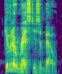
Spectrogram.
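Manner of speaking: loud irritated snap; snapping. Acted. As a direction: cut her off sharply. Marco snaps at Isabel.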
